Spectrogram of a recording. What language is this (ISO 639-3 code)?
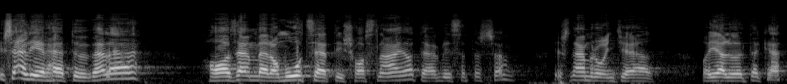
hun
